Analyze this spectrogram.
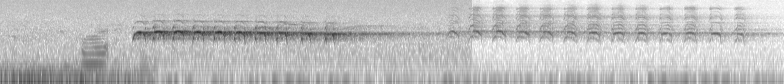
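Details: European green woodpecker in spring, during courtship, near an old orchard beside forest, gives a loud ringing laugh of quick notes, about five a second, and another answers farther off; a low rumble comes first.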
